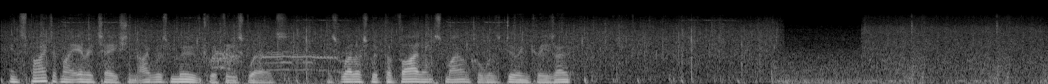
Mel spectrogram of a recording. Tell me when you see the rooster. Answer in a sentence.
The rooster can be heard from 2.1 to 3.6 s.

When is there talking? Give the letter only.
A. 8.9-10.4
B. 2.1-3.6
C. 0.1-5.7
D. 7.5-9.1
C.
